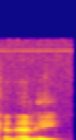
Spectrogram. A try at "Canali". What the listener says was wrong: No, it's Canali. There's no E in...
